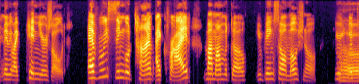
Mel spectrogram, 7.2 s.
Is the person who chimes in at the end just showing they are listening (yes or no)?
yes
